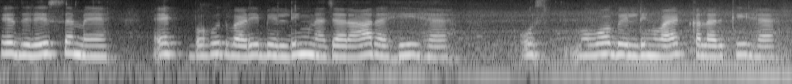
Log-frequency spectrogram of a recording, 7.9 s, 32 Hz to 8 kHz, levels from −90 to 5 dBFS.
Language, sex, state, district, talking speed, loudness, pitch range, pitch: Hindi, female, Jharkhand, Palamu, 130 wpm, -18 LUFS, 200-225 Hz, 215 Hz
